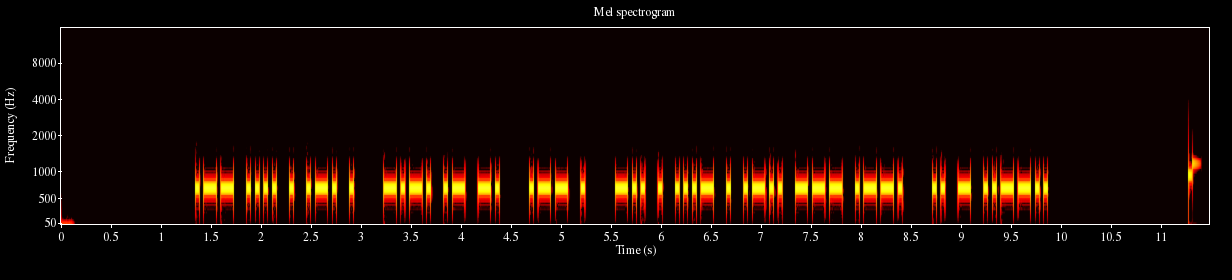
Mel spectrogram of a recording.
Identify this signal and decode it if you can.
Morse code, heard as a keyed tone, about 28 wpm, 700 Hz. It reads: WHERE CAN WE DEVELOP IT?
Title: Sentences from Top 1000 Words - Review Part 2 - 28wpm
